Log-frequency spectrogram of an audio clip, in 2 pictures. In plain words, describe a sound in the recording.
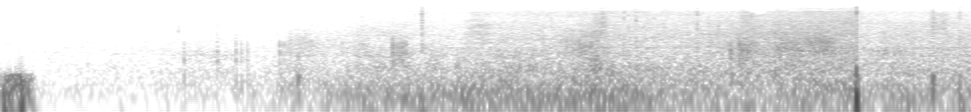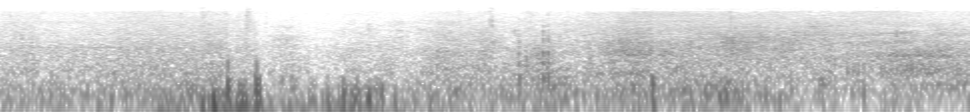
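Wind blows across an open snowy slope.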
